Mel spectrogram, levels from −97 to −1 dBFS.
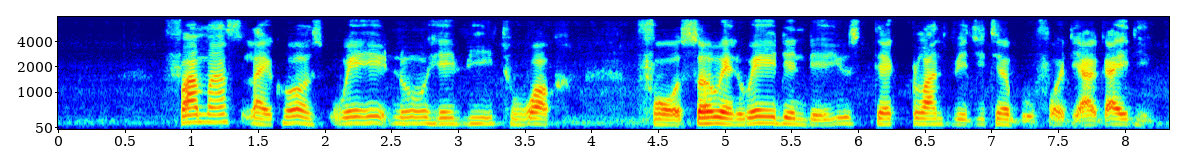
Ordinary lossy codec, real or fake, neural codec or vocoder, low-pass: none; fake; vocoder, 22.05 kHz, 80 mel bands, HiFi-GAN; 7.2 kHz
